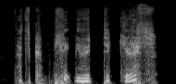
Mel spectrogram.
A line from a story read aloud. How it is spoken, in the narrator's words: Umbridge hissed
